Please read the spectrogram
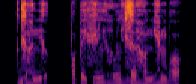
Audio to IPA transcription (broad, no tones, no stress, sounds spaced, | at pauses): ɡʲ ɔ ɦ ə mʲ ʊ | p ɔ p e fʲ ʊ lʲ ṳ ɦ u l i̤ z ə ɦ ɔ mʲ a̤ m b ɔ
